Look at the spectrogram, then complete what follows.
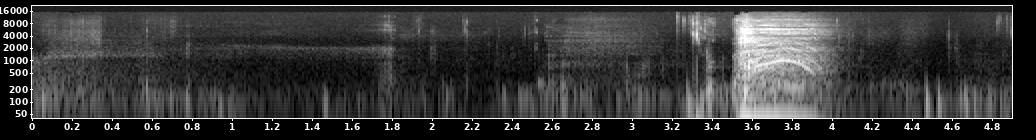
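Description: One loud, harsh choking cough bursts out after a stretch of faint shuffling and swallowing sounds, rasping and strained for about a second before fading to quiet; someone has swallowed wrong while drinking apricot schnapps (Marille).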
